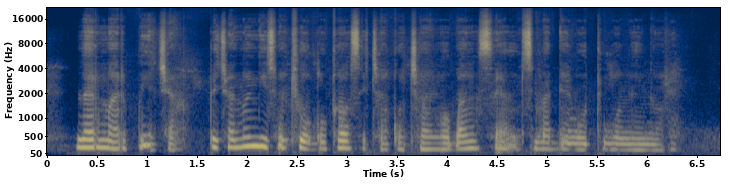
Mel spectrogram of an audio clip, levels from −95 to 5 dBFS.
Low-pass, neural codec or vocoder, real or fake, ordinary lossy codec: none; codec, 44.1 kHz, 1.7 kbps, Pupu-Codec; fake; none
